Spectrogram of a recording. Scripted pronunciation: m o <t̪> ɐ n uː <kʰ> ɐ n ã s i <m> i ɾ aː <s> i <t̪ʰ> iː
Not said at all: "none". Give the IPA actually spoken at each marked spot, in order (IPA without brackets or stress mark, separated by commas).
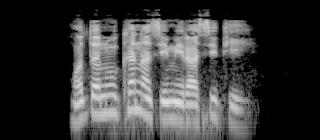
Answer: t̪, kʰ, m, s, t̪ʰ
